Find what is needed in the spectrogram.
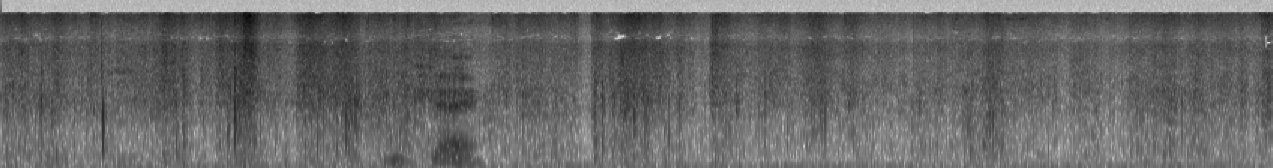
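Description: Lightweight nylon pack fabric and a stuff sack rustling and crinkling as they are handled and pulled about, in scattered short rustles.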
